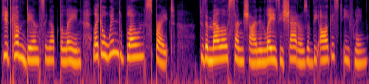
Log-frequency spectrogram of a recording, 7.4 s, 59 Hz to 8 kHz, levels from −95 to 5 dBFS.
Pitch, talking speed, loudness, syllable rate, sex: 250 Hz, 185 wpm, -18 LUFS, 5.1 syllables/s, female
